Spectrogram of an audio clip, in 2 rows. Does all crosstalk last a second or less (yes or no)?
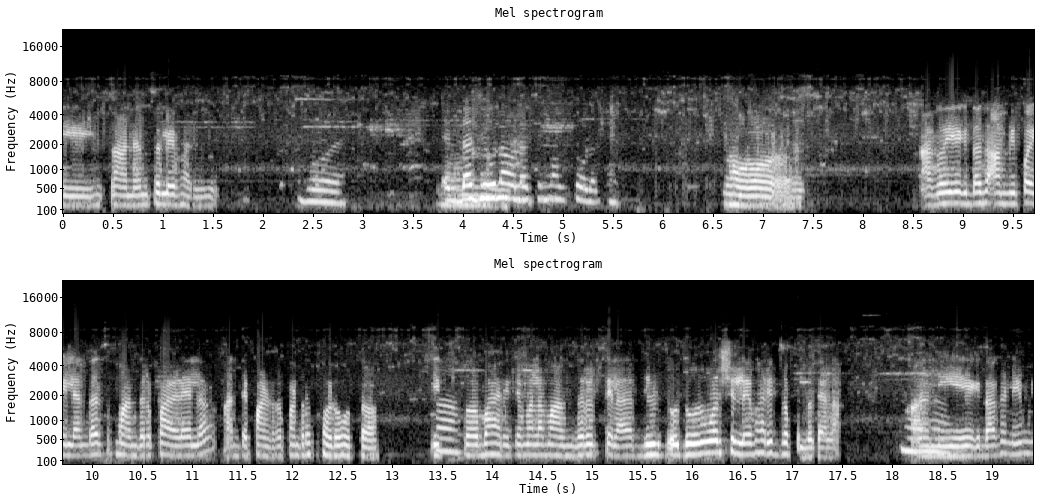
yes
